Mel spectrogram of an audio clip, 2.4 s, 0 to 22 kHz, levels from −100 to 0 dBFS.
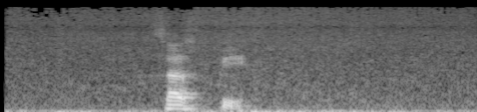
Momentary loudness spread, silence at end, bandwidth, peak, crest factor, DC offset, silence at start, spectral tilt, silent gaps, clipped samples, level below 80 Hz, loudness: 22 LU; 0 s; 17 kHz; -2 dBFS; 20 dB; under 0.1%; 0.05 s; -6.5 dB/octave; none; under 0.1%; -34 dBFS; -17 LUFS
